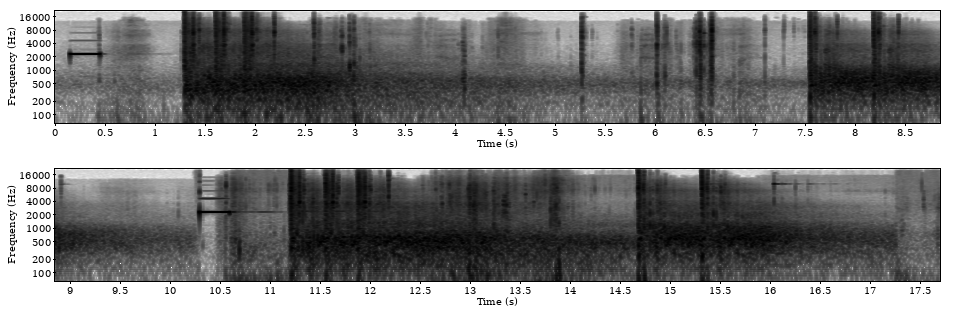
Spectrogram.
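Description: Pistol shots fired with dummy rounds mixed in during a malfunction drill, coming as bursts of sharp, loud reports with pauses and scattered single shots between strings over several seconds.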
